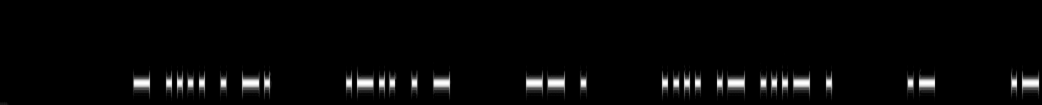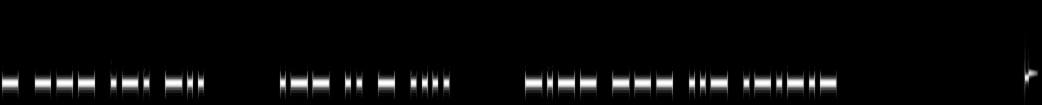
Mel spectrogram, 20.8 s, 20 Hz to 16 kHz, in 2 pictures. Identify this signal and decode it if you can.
Morse code, heard as a keyed tone, about 22 wpm, 700 Hz. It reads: THEN LET ME HAVE A WORD WITH YOU.
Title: 2x Word-Spacing - Sentences from Top 300 Words - 22wpm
